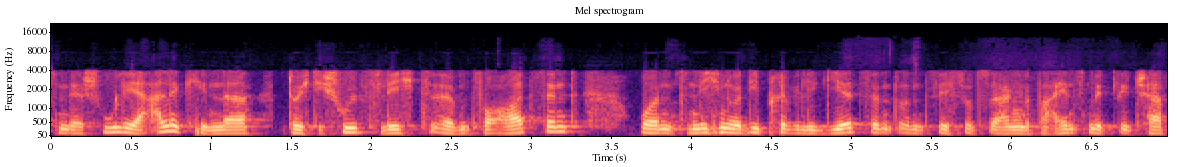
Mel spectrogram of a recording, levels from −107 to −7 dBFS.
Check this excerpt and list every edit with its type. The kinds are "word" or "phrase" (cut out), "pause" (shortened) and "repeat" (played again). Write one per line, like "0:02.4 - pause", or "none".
0:01.4 - pause
0:04.3 - word

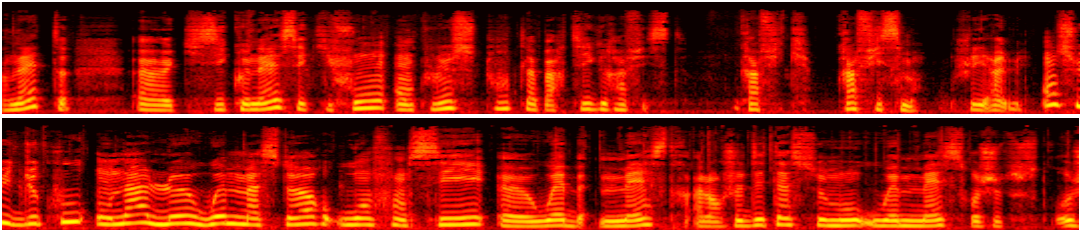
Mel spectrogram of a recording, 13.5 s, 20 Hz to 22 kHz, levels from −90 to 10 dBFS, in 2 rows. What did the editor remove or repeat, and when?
0:05.1 - pause
0:06.4 - pause

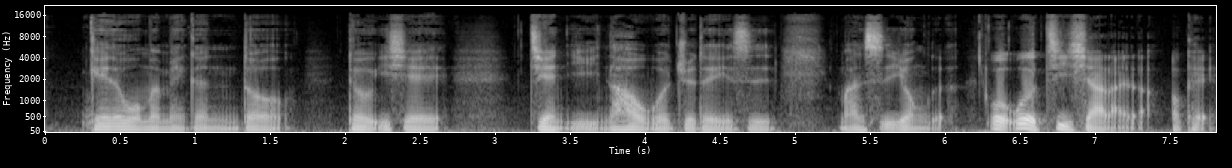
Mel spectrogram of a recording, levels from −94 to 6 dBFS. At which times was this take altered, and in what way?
0:06.2 - word

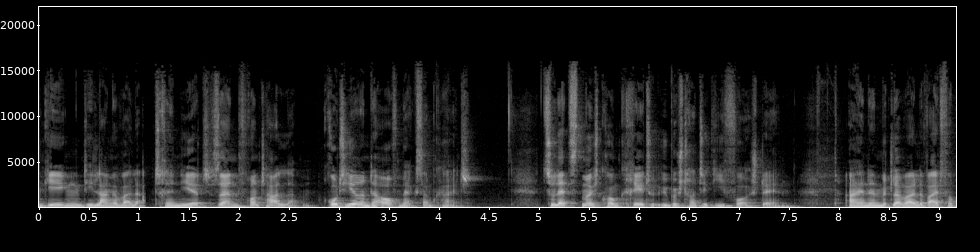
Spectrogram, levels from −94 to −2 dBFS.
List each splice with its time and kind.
0:01.1 - word
0:02.8 - pause
0:05.6 - phrase

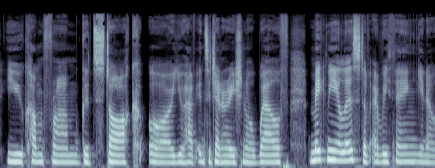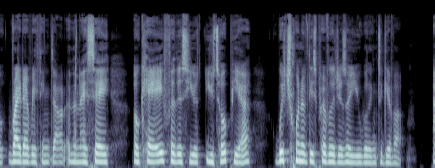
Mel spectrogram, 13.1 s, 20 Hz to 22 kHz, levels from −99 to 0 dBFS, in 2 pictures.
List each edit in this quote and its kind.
none

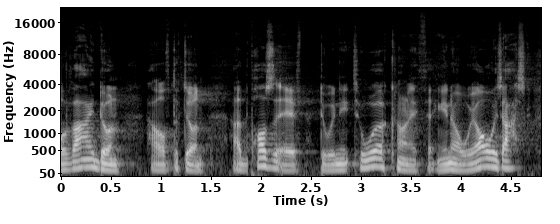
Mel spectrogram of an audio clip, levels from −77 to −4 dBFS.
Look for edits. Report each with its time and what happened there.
0:01.2 - word
0:01.9 - word

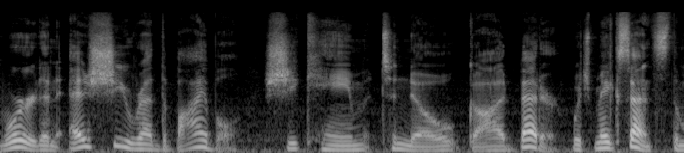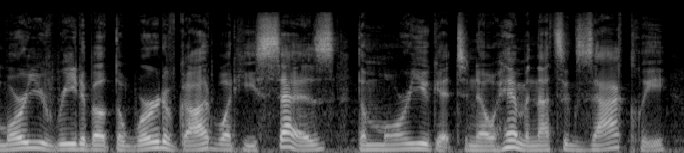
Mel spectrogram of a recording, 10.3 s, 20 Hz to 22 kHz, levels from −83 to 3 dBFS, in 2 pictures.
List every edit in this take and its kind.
0:01.9 - pause
0:07.7 - pause

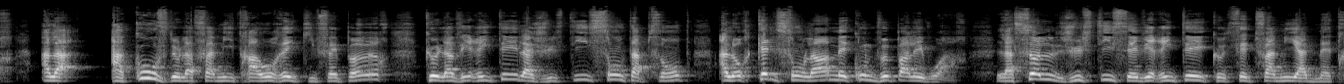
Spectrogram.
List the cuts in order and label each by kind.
none

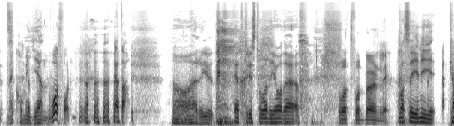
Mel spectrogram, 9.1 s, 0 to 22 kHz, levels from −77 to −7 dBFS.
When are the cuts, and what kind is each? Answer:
none

